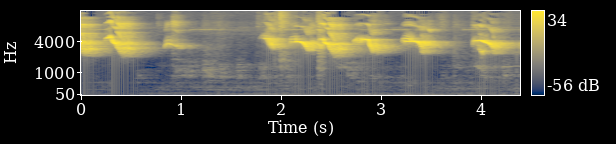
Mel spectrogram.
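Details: Chicks calling nonstop: bright descending chirps in uneven bursts, a short lull in the middle, and a low steady hum underneath.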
